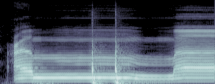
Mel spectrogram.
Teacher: jadi didengungkan 2 sampai dengan 3 harokat atau 2 sampai dengan 3 ketukan. Amma. Kemudian ma dibaca panjang. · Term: gunnah musyaddadah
